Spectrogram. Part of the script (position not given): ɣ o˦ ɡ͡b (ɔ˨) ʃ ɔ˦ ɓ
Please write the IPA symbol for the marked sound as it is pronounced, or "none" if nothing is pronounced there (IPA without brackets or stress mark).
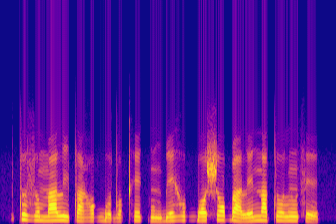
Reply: ɔ˦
